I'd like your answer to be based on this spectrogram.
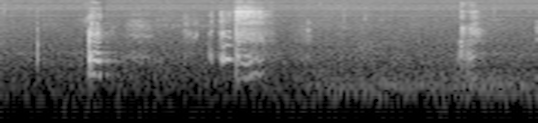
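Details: Young child saying "hi" while hiccuping: short, abrupt vocal catches at irregular intervals in a quiet room.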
